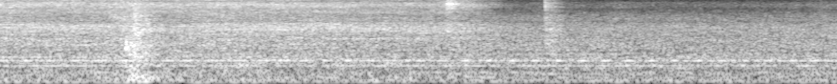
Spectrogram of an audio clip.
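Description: Steady hum and rumble inside a Sydney Trains Tangara carriage, with a faint steady tone over it and a single sharp knock just under a second in.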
